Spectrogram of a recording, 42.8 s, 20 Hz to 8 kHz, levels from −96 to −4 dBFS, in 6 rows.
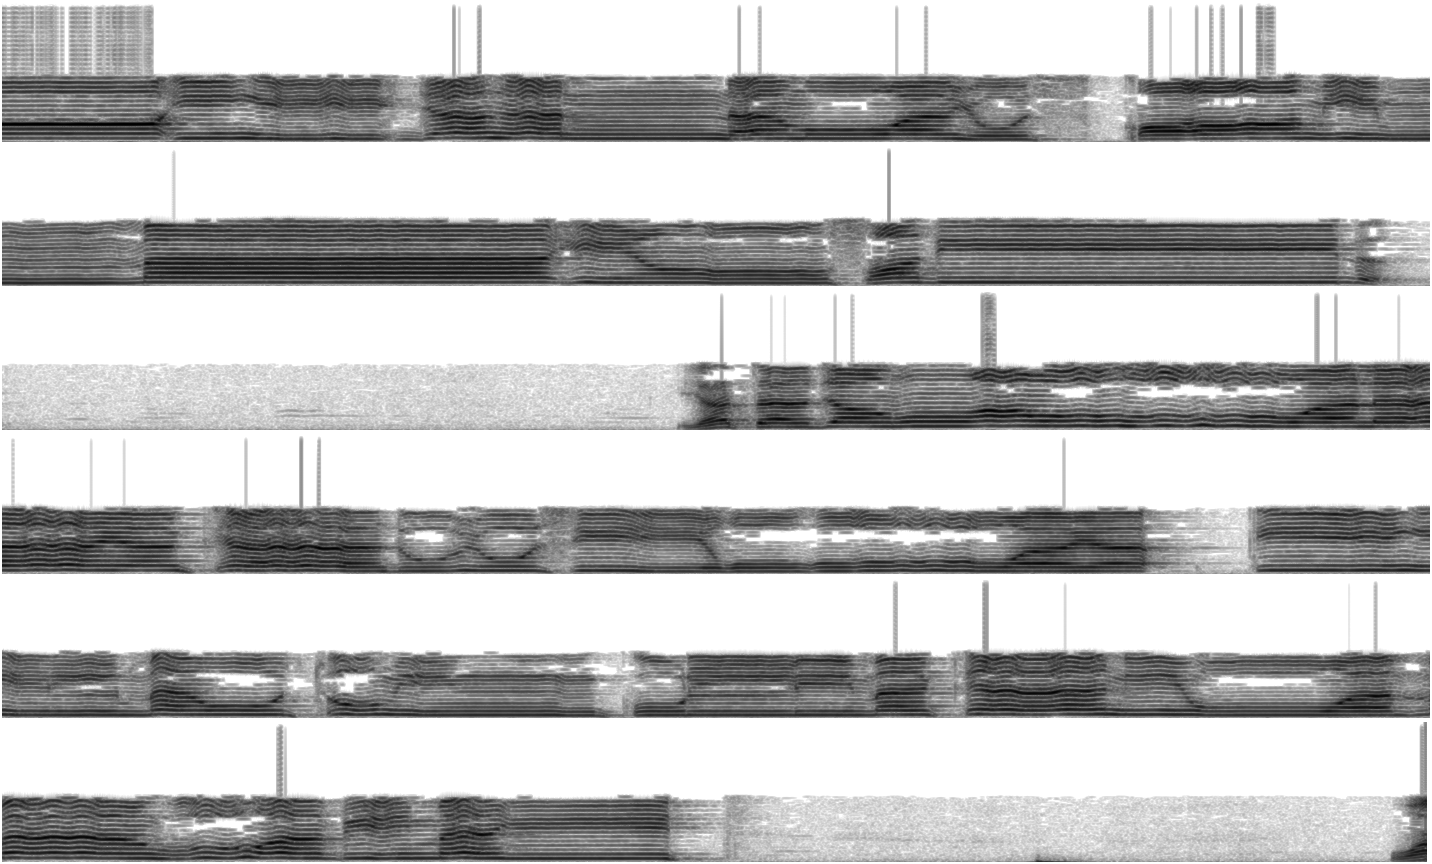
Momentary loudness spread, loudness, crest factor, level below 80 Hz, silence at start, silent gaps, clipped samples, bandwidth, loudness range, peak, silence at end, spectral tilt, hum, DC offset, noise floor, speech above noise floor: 12 LU; -11 LUFS; 14 dB; -50 dBFS; 0 s; none; under 0.1%; 8 kHz; 8 LU; 0 dBFS; 0 s; -5 dB/octave; none; under 0.1%; -60 dBFS; 48 dB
